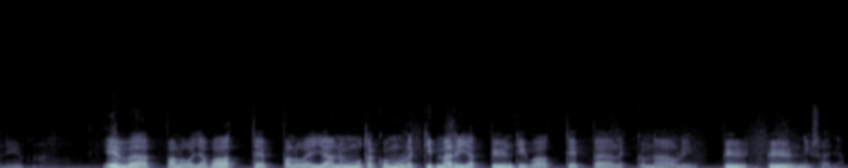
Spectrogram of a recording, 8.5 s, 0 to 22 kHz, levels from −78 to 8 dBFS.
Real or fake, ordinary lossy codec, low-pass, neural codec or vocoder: real; MP3, 48 kbps; 10.8 kHz; none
